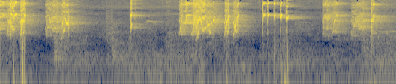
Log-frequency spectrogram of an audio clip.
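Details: Morning lovebird song with birds replying to each other, dense raspy high-pitched chatter in loud bursts broken by short pauses, interspersed with sharp clicks and squeaky notes.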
